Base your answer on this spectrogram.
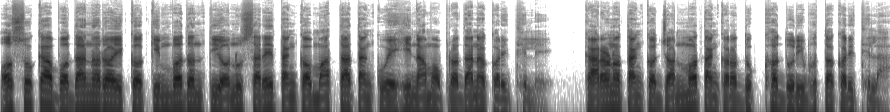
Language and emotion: Odia, neutral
